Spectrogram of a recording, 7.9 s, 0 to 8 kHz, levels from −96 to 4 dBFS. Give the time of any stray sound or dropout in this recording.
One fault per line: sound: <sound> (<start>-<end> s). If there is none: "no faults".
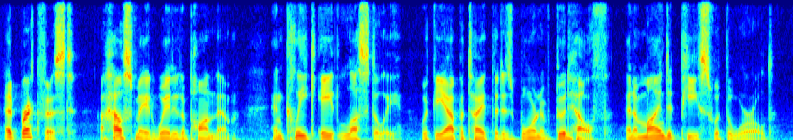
no faults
